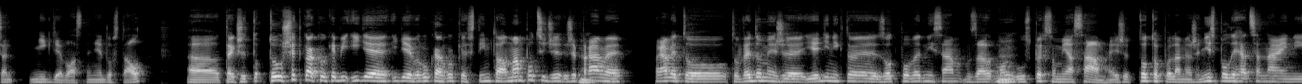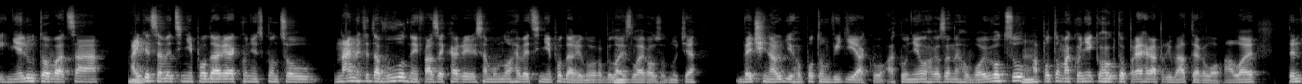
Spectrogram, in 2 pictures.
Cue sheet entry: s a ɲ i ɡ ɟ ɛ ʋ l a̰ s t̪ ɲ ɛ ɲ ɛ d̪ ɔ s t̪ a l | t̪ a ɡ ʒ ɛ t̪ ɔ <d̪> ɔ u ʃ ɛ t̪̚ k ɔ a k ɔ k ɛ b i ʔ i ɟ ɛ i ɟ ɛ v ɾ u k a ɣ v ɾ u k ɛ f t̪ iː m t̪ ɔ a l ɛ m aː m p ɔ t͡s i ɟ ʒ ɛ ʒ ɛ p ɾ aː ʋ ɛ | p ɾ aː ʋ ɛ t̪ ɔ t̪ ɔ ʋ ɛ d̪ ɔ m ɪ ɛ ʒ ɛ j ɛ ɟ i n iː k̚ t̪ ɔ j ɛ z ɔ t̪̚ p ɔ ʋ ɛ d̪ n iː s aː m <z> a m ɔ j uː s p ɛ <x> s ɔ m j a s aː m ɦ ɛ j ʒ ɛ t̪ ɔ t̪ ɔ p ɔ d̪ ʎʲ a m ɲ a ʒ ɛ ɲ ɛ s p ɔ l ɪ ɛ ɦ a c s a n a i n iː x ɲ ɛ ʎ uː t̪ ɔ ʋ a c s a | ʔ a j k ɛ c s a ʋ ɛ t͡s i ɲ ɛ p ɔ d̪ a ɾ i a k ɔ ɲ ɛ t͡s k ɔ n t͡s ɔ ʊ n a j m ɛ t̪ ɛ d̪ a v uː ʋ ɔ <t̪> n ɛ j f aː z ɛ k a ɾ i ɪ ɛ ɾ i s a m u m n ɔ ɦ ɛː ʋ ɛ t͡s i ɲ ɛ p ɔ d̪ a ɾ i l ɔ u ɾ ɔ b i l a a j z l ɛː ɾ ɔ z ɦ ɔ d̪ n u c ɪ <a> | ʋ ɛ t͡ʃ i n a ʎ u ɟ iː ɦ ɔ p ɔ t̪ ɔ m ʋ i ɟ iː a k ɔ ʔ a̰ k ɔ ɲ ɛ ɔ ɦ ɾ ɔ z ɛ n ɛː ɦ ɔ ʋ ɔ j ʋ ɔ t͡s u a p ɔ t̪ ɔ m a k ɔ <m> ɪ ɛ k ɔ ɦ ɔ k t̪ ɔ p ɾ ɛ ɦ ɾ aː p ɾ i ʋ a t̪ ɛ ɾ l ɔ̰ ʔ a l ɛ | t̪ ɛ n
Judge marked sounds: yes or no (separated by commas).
no, yes, yes, no, yes, no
